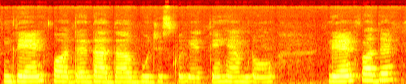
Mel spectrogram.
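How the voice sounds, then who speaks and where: A woman teaching a beginner vocabulary lesson, repeating each word slowly and spelling it out syllable by syllable. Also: fairly high pitch, fairly even intonation, dark tone, highs cut off. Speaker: language teacher.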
